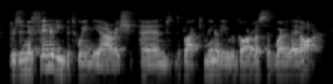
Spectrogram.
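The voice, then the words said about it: Northern Irish accent. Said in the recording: “when they heard my accent ... I came from Northern Ireland”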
